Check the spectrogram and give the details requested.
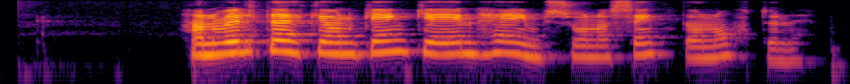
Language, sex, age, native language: Icelandic, female, 30-39, Icelandic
